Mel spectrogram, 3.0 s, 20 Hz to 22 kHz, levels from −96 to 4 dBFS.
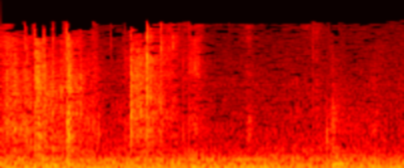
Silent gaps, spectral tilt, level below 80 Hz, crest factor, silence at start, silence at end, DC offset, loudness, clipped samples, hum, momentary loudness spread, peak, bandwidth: none; -2.5 dB/octave; -40 dBFS; 30 dB; 0 s; 0 s; under 0.1%; -33 LUFS; under 0.1%; none; 12 LU; -4 dBFS; 13 kHz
